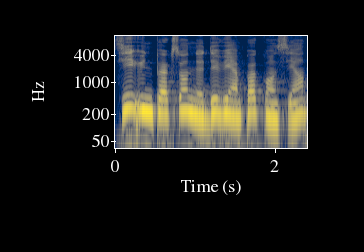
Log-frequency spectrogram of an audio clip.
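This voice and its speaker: A dark, mellow tone in a Turkish accent, with ordinary pitch variation and a very slow pace. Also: woman. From Turkey. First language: Turkish (speaking French). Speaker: activist and journalist. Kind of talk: testimony. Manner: halting.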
